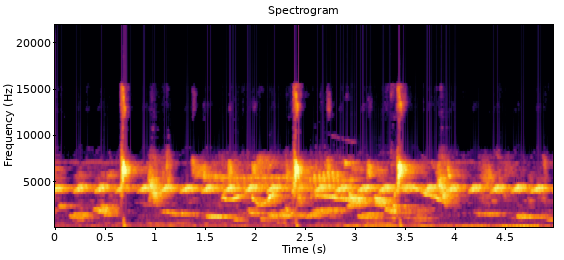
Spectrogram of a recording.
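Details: Sooty-headed bulbul singing, a training recording for songbirds: short fluty warbles and rising-falling slurs, with sharp clicks about every second and a constant high-pitched ringing tone behind.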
